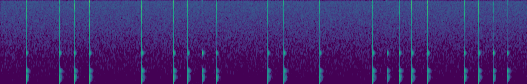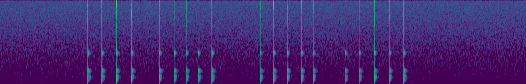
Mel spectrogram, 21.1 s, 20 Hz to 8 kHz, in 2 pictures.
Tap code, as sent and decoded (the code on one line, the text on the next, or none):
1-3 1-4 2-1 5-4 / 4-5 5-5
CDFY UZ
